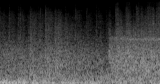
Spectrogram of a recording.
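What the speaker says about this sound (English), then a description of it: "Machine gun in the mid." Dense, continuous battlefield gunfire from Company of Heroes 2 with a machine gun firing in the middle of the map, steady and loud with a brighter burst toward the end.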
